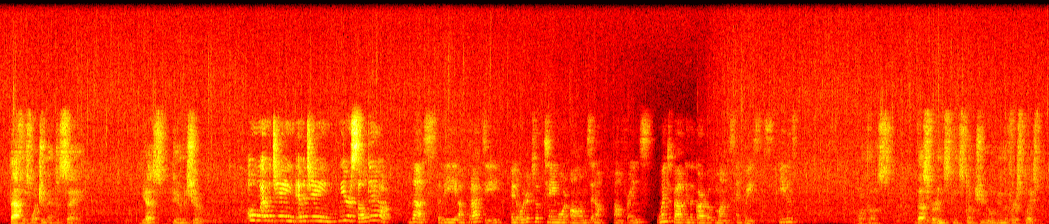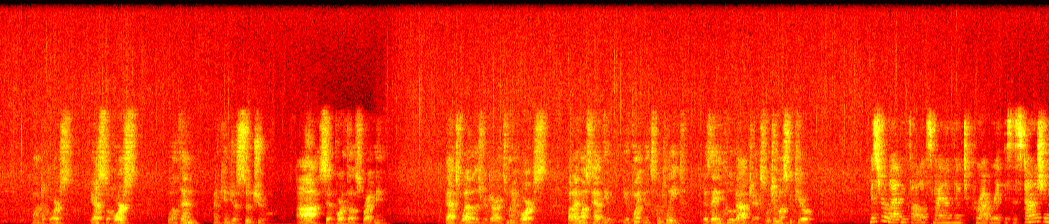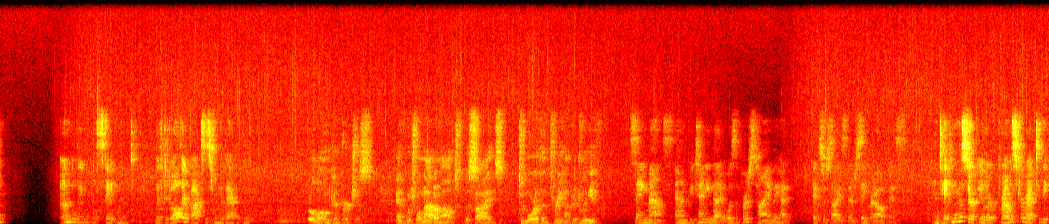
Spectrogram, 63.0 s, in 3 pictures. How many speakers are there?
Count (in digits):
3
